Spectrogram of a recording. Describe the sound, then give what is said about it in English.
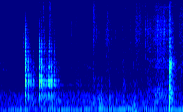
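Dice being gathered up clatter in a few sharp clicks and small rattles, soft and scattered, over a low steady hum. “Yeah, I'm just getting my dices together right now. They're getting their dices ready.”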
